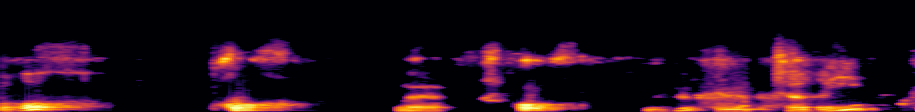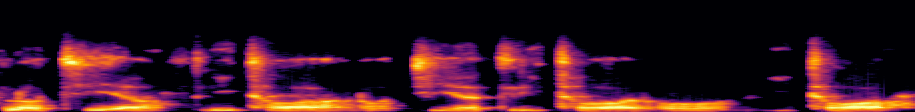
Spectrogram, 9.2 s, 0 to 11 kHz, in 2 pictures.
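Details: 49-year-old male pharmacist, two days after sudden isolated fluent (Wernicke-type) aphasia from left internal carotid artery dissection; posterior superior temporal cortex lesion including Wernicke's area; deficits in repetition and comprehension; German speech.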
